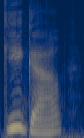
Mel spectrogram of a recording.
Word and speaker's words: Guigal: And then there's another wine, a Cote de Rhone, and it's Gigal, and it's spelled G-U-I-G-A-L.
